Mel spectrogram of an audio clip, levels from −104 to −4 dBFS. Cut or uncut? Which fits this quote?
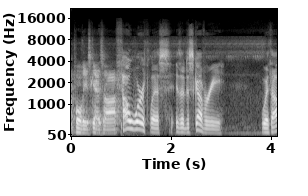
cut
